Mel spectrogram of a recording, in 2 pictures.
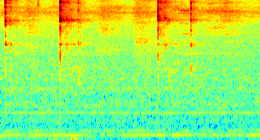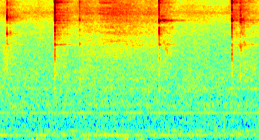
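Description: Spoon scraping and clinking against a dish while mixing nimko snack with plum chutney, a steady series of light metallic taps about once per second over quiet background hum.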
